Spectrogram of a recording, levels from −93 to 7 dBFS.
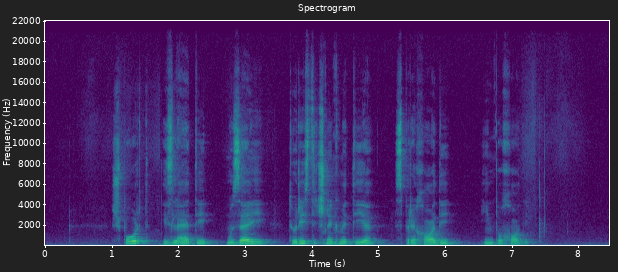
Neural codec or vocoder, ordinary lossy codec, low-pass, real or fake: none; none; none; real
